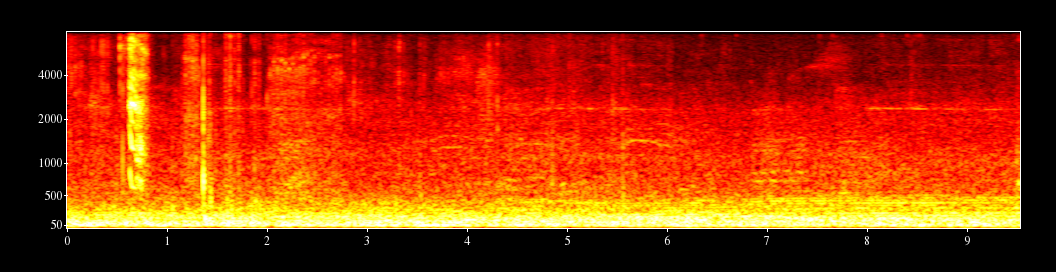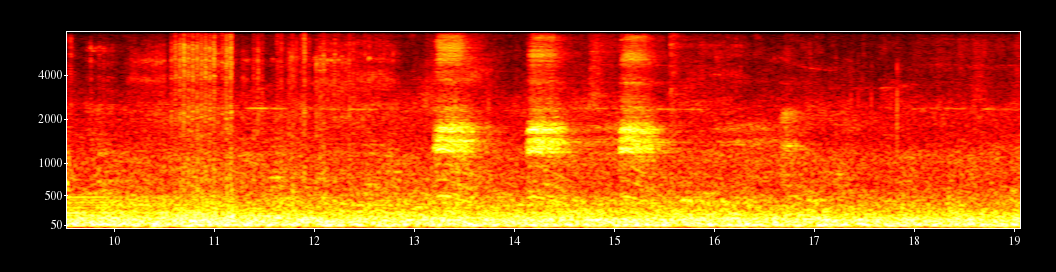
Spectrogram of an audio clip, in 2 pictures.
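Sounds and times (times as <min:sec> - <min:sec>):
low background rumble: 0:00.0 - 0:14.2.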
